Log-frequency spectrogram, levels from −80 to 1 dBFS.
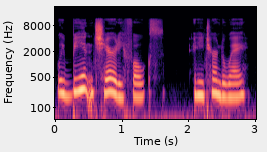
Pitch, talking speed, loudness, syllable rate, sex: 205 Hz, 180 wpm, -16 LUFS, 5.3 syllables/s, female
